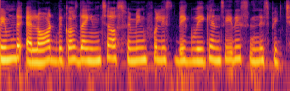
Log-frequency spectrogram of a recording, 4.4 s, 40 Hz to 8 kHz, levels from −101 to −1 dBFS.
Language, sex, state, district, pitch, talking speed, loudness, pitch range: English, female, Punjab, Kapurthala, 240 Hz, 245 wpm, -17 LUFS, 230-255 Hz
